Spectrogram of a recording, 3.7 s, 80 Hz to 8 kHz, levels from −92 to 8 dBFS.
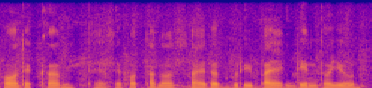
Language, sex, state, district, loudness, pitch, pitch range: Chakma, male, Tripura, Dhalai, -23 LUFS, 110 Hz, 105-120 Hz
